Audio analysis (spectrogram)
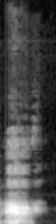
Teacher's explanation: you have an open ah, maybe tongue a little forward, that space in the throat, in the mouth, means that there's no resistance to air pressure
